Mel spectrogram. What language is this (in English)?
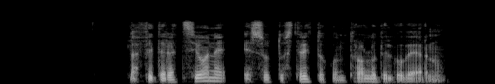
Italian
